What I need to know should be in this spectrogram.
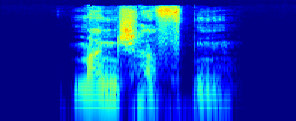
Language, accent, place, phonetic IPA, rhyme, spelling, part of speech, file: German, Germany, Berlin, [ˈmanʃaftn̩], -anʃaftn̩, Mannschaften, noun, De-Mannschaften.ogg
- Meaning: plural of Mannschaft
